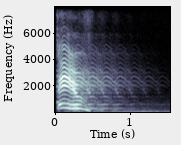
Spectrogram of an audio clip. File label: impressive, announcer; tf2cciv; open fortress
